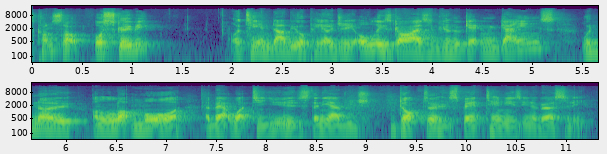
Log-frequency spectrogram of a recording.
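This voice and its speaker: A man speaks off the cuff at a middling pitch, like an online commentator answering his viewers. He is blunt and opinionated, swears freely, and hammers points home by repeating them. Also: normal speed, a little mellow. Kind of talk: casual unscripted rant.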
